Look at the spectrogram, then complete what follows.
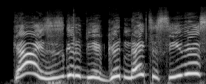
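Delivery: put-on very high, bubbly, chirpy girlfriend voice. Retelling a canoe outing, the speaker quotes a man's girlfriend: imitating a bubbly woman. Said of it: "his girlfriend was like a little bubbly".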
